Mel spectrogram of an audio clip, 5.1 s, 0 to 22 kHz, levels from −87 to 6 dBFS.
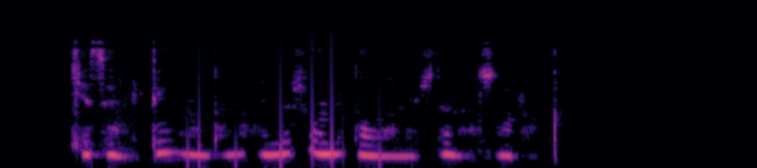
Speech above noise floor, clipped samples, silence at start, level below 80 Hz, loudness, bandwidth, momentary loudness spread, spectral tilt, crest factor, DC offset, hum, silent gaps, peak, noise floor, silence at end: over 49 dB; under 0.1%; 0.5 s; -76 dBFS; -41 LUFS; 9.4 kHz; 15 LU; -4 dB/octave; 18 dB; under 0.1%; none; none; -24 dBFS; under -90 dBFS; 1.35 s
